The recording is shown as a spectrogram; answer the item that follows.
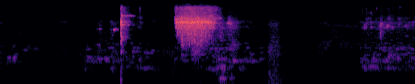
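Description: A short burst of water spraying from a kitchen sink tap, about two seconds in, lasting about half a second, after a faint click.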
